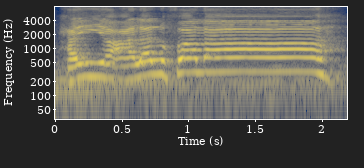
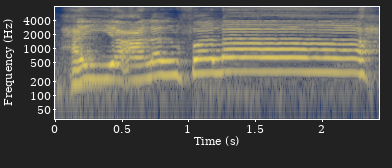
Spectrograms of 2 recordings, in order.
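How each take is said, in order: No difference in how they are said.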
